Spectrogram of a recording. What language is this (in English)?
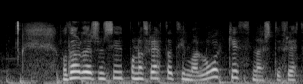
Icelandic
